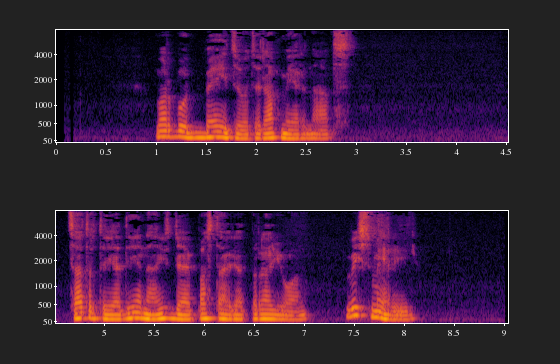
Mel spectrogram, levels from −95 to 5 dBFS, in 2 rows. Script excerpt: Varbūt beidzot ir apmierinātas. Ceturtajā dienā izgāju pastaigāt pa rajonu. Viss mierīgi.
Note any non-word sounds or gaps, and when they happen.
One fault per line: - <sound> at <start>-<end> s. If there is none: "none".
none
